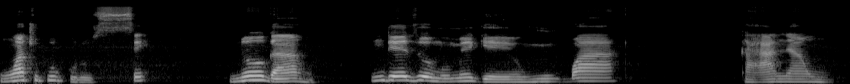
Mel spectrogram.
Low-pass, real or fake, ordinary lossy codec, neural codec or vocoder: 14.4 kHz; real; Opus, 32 kbps; none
